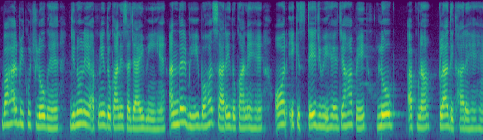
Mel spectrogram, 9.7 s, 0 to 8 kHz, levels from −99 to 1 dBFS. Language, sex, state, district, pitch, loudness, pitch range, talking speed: Hindi, female, Chhattisgarh, Kabirdham, 195 Hz, -16 LUFS, 175-210 Hz, 180 wpm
